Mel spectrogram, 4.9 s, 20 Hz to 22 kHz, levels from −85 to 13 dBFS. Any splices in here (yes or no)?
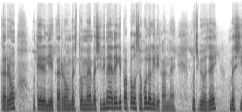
no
